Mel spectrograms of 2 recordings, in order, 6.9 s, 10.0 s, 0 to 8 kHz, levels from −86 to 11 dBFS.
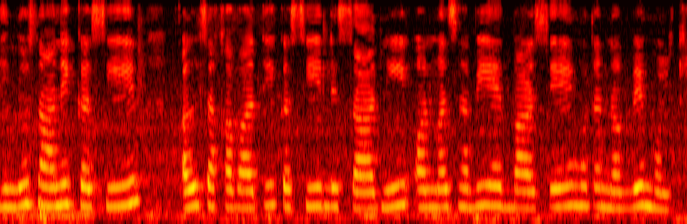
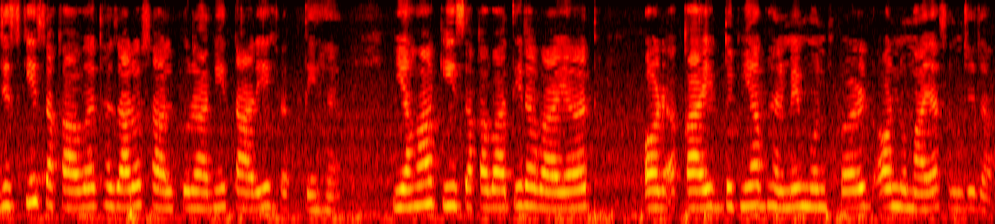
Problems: constant background noise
